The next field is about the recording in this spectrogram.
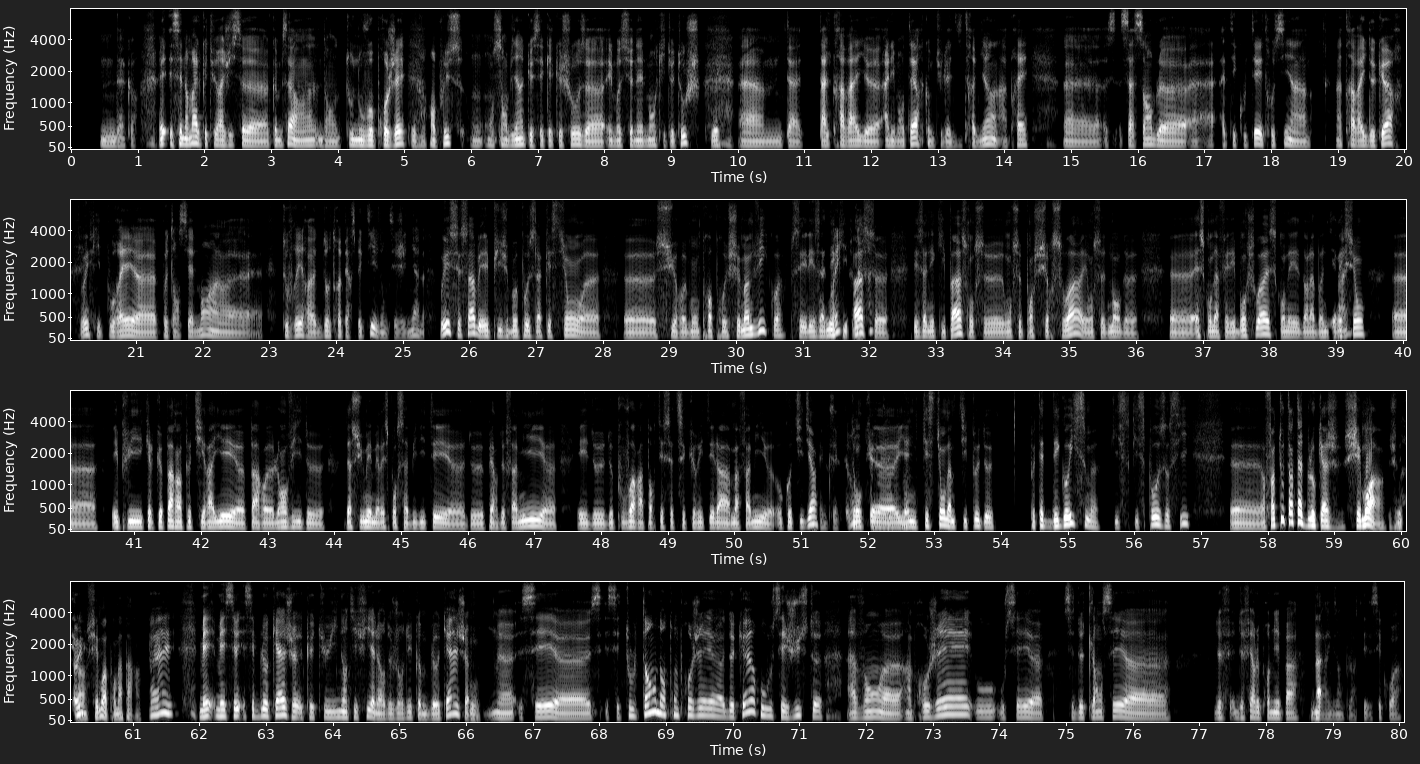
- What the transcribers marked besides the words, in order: other background noise; stressed: "chez moi"
- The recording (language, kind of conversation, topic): French, advice, Comment le stress et l’anxiété t’empêchent-ils de te concentrer sur un travail important ?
